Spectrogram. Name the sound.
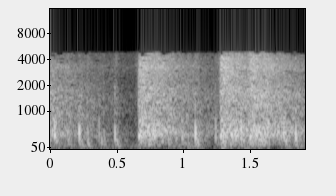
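gunshot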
